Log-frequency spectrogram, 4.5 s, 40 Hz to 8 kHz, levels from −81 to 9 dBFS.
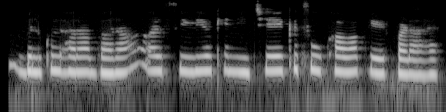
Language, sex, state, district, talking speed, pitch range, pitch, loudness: Hindi, female, Uttar Pradesh, Muzaffarnagar, 175 wpm, 260-280 Hz, 270 Hz, -16 LUFS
